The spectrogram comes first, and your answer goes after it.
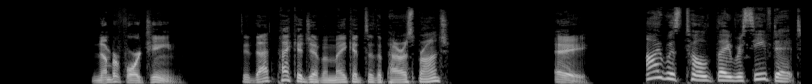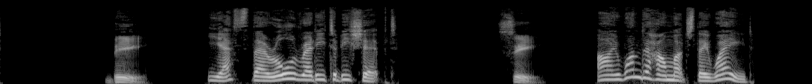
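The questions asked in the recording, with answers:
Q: Did that package ever make it to the Paris branch?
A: A: I was told they received it.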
